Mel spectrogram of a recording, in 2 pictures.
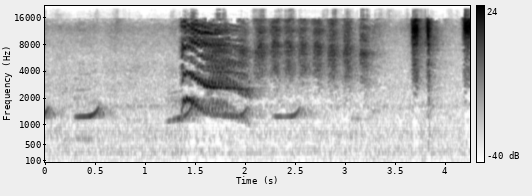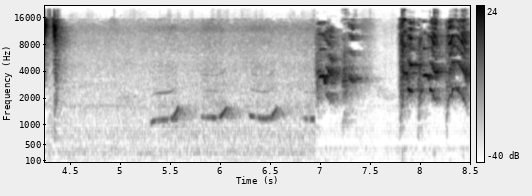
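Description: An Alexandrine parakeet gives short whistled rising notes and a harsh squawk, mixed with bursts of loud broadband noise, in a small indoor room.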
